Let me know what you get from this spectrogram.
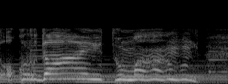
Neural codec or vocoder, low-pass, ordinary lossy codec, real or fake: none; 5.4 kHz; none; real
